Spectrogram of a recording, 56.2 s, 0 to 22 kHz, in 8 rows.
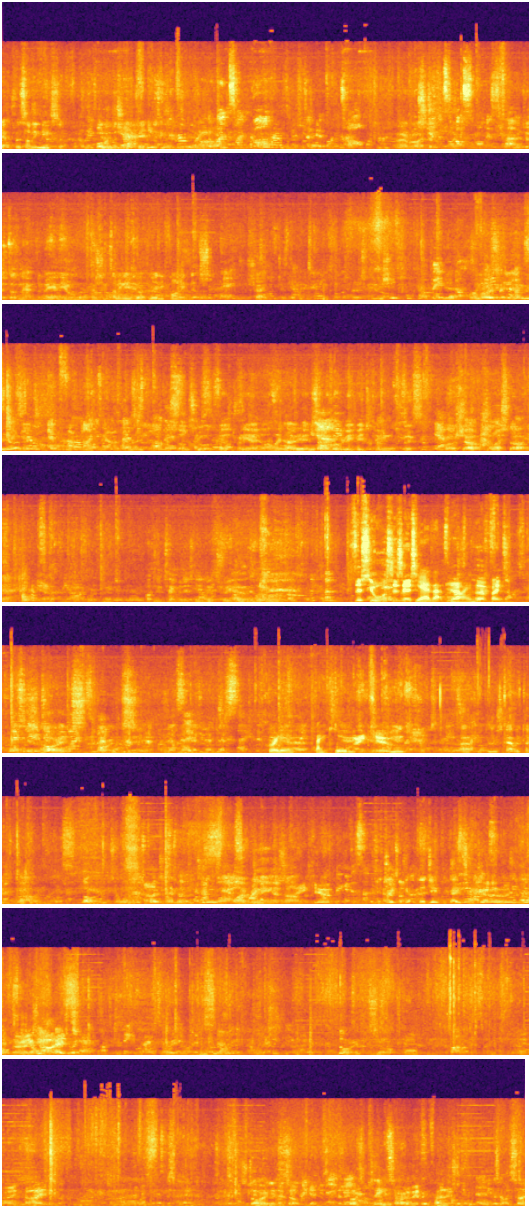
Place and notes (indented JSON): {
  "title": "Jacksons of Reading, Jacksons Corner, Reading, UK - Entering the auction at Jackson's of Reading, and attempting to pick up a bidding card",
  "date": "2014-01-04 10:05:00",
  "description": "Jacksons of Reading was a family-owned department store in Reading opened in 1875 by Edward Jackson. The store was kept in the family, and traded goods to the public until December 2013. After its closure, in January 2014, all of the old shop fittings and fixtures were offered up for sale by public auction. This is the sound of me entering the auction from King's Walk, going into the labyrinthine system of rooms; and fighting my way to the offices to pick up my bidding card. You can get some sense of the numbers of people who turned up for the auction, in the level of chatter! Recorded on sound professional binaural microphones, stealthily worn in the crowd to document this momentous, collective experience of huge change and loss in the locality. This was recorded at the start of the auction, and various recordings follow in a sequence, documenting some of the historic moments that occurred while I was there, hoping to secure lots 74 and 75 (which I did not do!)",
  "latitude": "51.46",
  "longitude": "-0.97",
  "altitude": "45",
  "timezone": "Europe/London"
}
